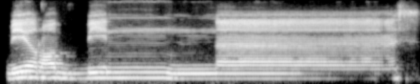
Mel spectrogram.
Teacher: maka cara bacanya bisa dipanjangkan 2, 4 atau 6 harokat. Ini adalah hukum bacaan mad arid lisukun · ketika wakof membaca ayat yang pertama, kita membacanya bisa 2, bisa 4 atau bisa 6 harokat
